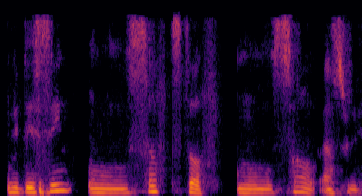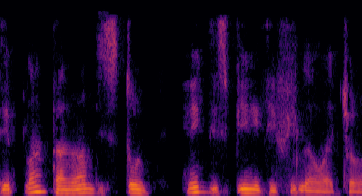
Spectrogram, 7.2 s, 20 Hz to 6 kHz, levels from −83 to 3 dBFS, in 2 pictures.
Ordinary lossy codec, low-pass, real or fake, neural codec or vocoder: AAC, 24 kbps; 5.4 kHz; fake; codec, 24 kHz, 3 kbps, HILCodec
